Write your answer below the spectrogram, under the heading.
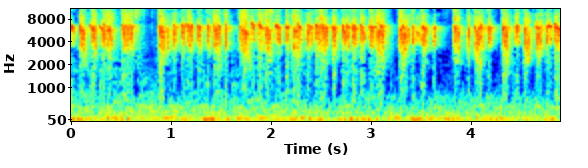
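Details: High, sibilant flowerpecker fighting song used as a training and lure recording: near-continuous thin chittering runs with very short breaks, steady and insistent.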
